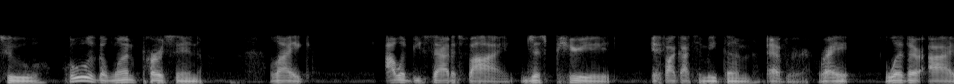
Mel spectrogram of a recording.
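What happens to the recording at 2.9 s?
At 2.9 s you're hearing the G.729 codec damage that runs the whole clip. Speech is rebuilt from a vocal-tract filter, pitch predictor and a few pulses per frame, nothing above 4 kHz, so it sounds rough and synthetic, which fits 8 kbit/s G.729A.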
